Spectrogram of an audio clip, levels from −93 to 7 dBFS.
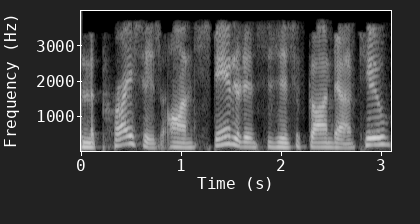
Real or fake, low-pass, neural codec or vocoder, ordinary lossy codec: fake; 3.6 kHz; codec, 44.1 kHz, 2.6 kbps, SNAC; MP3, 32 kbps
